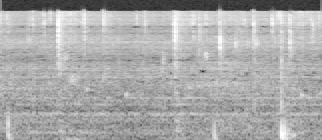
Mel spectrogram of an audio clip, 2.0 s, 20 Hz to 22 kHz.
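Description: GE GDF630 dishwasher filling with water at the start of a cycle: a faint, steady hiss of water running into the machine, with a few light knocks.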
